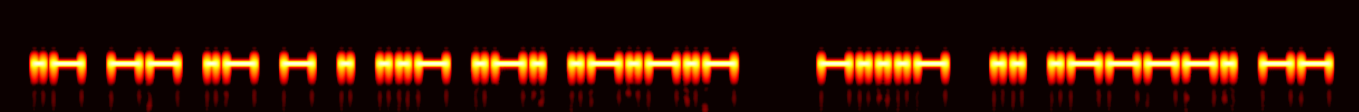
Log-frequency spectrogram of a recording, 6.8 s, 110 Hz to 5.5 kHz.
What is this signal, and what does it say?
Morse code, heard as a keyed tone, about 25 wpm, 600 Hz. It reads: AMATEUR. <BT> I'M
